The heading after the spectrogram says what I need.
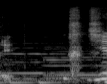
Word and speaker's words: Genasi: It's pronounced common- Genasi.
